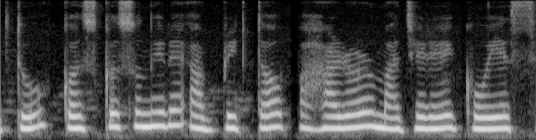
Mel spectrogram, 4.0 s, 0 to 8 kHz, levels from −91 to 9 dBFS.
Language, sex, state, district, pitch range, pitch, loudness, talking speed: Assamese, female, Assam, Kamrup Metropolitan, 245-280 Hz, 255 Hz, -11 LUFS, 105 wpm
